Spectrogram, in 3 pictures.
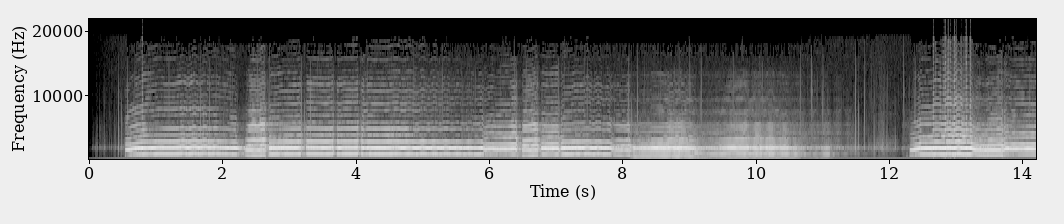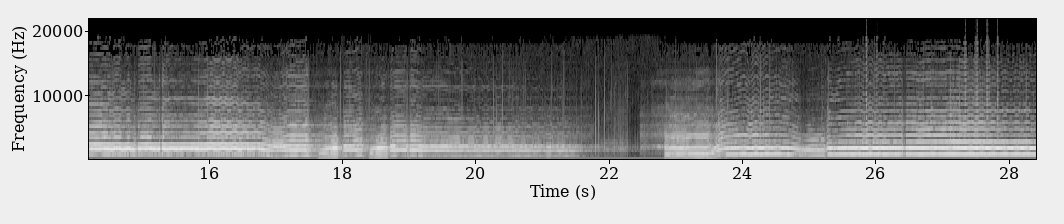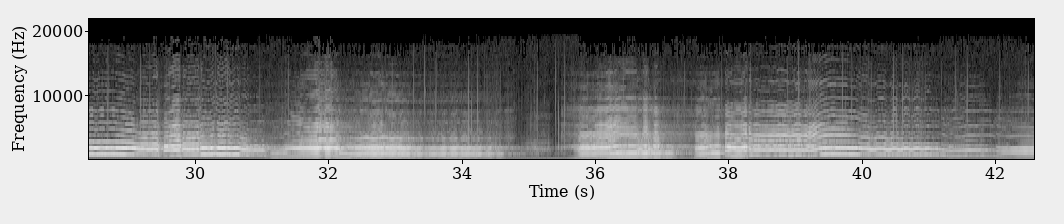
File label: Saxophon; Meyer 6M; Mundstückübungen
